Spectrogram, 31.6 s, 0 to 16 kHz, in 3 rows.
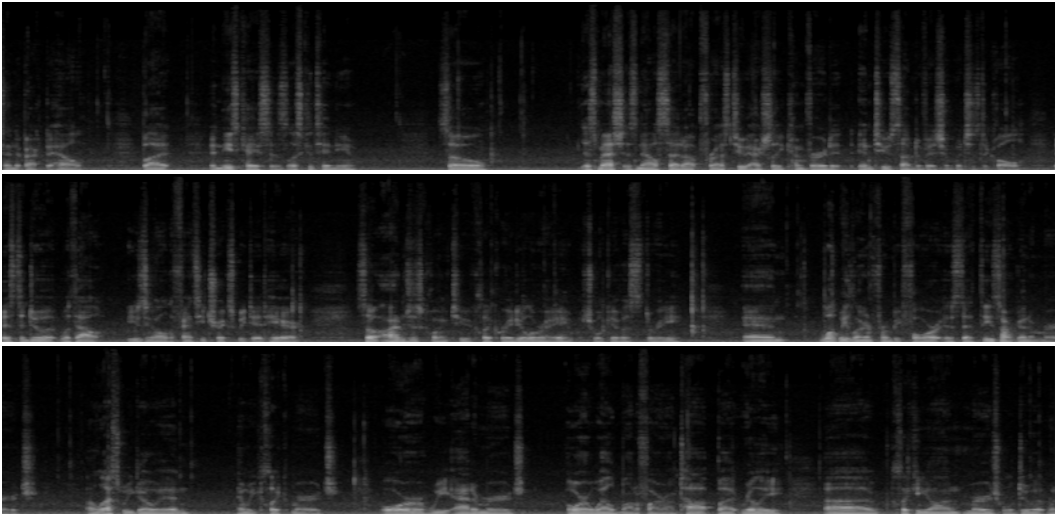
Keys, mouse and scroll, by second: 0.9 middle click, 1.0 middle click, 1.5-1.8 scroll down 1, 1.8 middle click, 3.1 alt+scroll down 2, 4.4 scroll up 1, 5.0-7.5 shift+middle drag, 7.8-9.3 scroll up 1, 12.1 scroll down 1, 13.4 q, 15.3 click, 16.2 scroll down 1, 16.6 shift+middle click, 16.9 scroll up 1, 17.4 1, 18.4 click, 18.7 h, 19.0 middle click, 19.5 click, 22.0 scroll down 1, 22.8 click, 23.2-24.5 scroll down 1, 24.5 q, 27.9-31.3 middle drag, 31.3 click.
